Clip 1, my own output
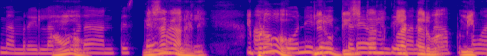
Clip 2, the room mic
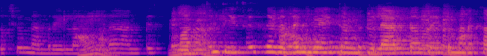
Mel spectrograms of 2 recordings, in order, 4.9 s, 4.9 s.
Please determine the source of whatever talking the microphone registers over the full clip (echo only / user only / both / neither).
both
